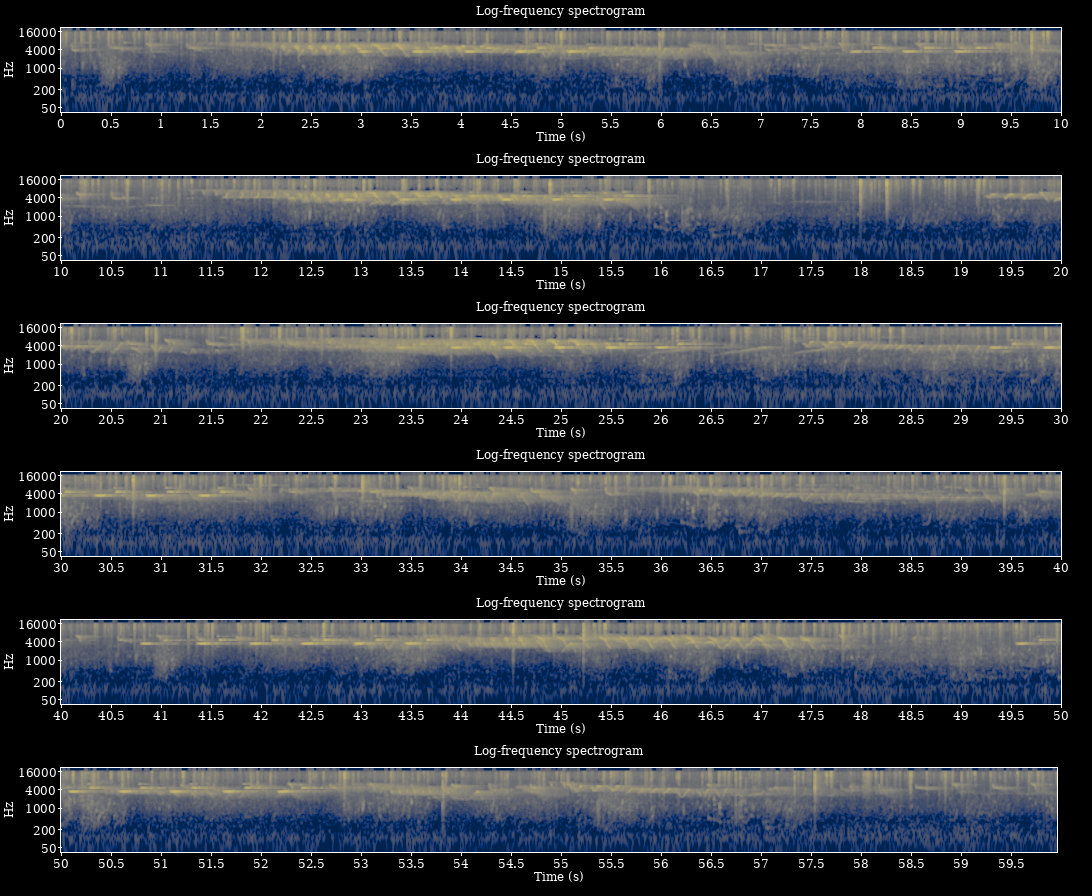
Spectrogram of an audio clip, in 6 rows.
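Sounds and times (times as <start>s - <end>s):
wood fire crackling: 0.0s - 59.9s
songbird trilling: 2.3s - 7.2s, 7.8s - 16.0s, 19.3s - 35.1s, 40.8s - 47.7s, 49.6s - 52.8s
fire pops: 9.4s - 22.8s, 54.9s - 59.9s.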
